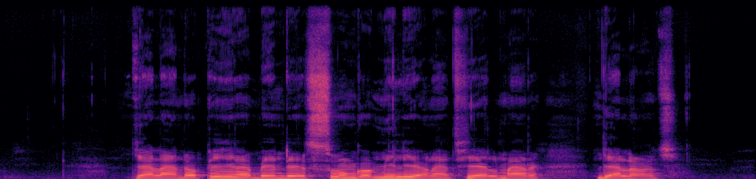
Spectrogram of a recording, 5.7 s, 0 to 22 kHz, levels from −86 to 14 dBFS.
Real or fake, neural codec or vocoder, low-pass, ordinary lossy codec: real; none; none; none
